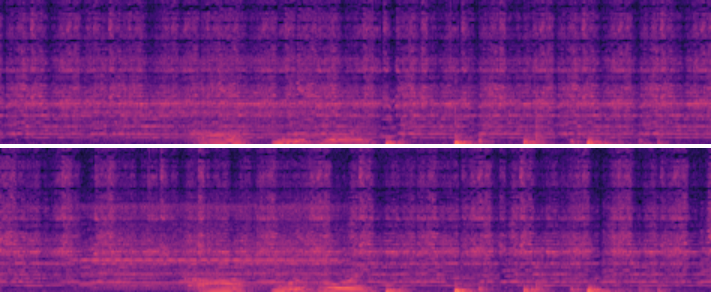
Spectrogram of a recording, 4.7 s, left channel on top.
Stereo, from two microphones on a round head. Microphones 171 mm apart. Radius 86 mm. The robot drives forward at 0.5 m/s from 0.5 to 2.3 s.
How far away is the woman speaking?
About 4.5 m.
